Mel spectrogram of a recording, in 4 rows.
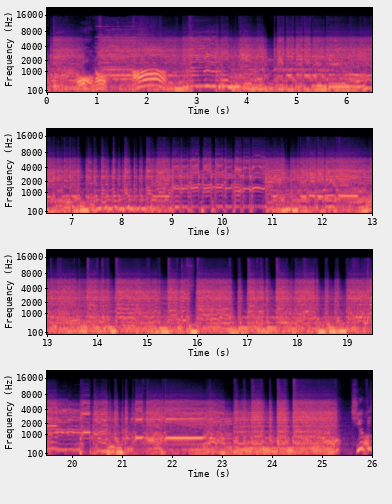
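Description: Spear RT-T electric guitar with GVP pickups played through a Marshall JCM2000 on high gain: distorted lead playing with string bends and vibrato, which stops shortly before the end.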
